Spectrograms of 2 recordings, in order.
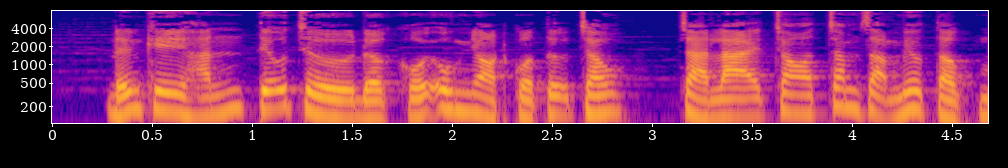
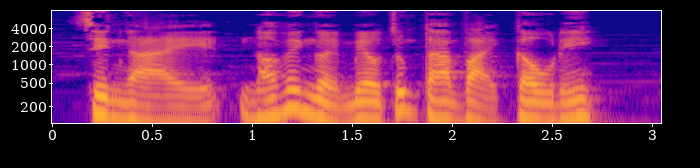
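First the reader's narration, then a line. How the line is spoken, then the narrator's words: Old man, low, amused and anxious. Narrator (Vietnamese): lão đầu này vừa tức cười lại vừa thấp thỏm lo lắng, hạ giọng nói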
